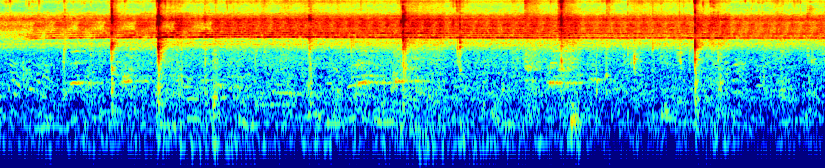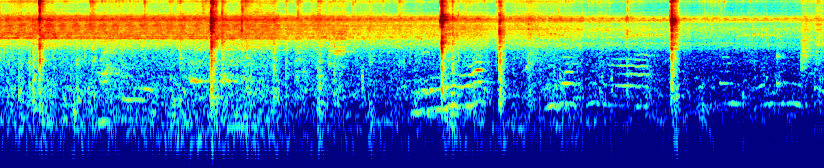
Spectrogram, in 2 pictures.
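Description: Close-up eating sounds: sharp wet smacks and clicks of chewing a mouthful of rice and mutton curry eaten by hand. Behind them, an insect trills steadily and high, fading away in the second half.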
